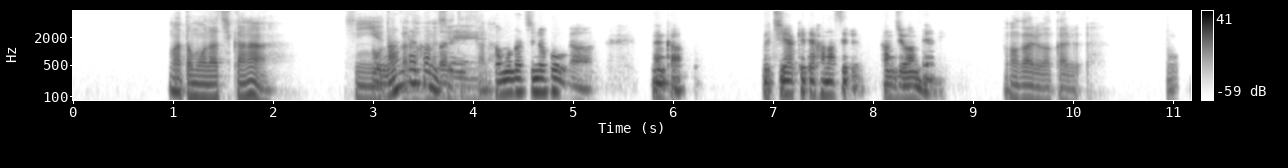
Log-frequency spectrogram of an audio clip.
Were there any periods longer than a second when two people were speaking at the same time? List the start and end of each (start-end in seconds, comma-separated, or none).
3.0-4.3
